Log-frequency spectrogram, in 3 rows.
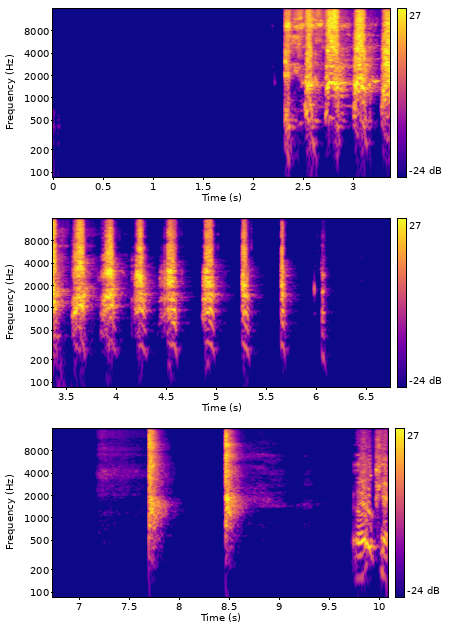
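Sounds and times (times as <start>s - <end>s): man laughing hard: 2.3s - 6.2s.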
